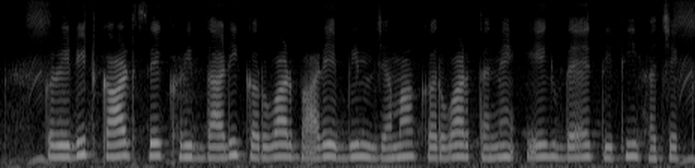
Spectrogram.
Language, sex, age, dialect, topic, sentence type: Magahi, female, 25-30, Northeastern/Surjapuri, banking, statement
